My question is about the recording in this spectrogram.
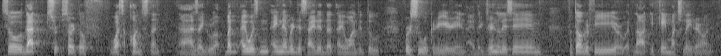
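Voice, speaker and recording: A young man, answering interview questions as a guest photographer and pausing often to find his words. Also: on the low side, fairly even intonation, darkish tone, slight background noise. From Philippines. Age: young adult. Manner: reflective, searching for words with many fillers.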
